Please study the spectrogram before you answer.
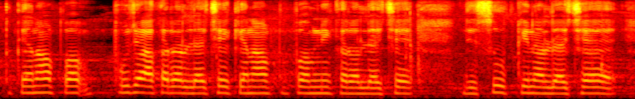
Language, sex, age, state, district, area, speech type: Maithili, female, 60+, Bihar, Begusarai, urban, spontaneous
